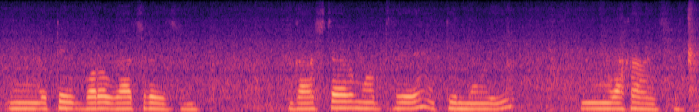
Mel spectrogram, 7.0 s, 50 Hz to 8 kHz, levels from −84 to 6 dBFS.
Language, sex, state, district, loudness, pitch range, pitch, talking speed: Bengali, male, West Bengal, Cooch Behar, -16 LUFS, 150-160 Hz, 155 Hz, 105 wpm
